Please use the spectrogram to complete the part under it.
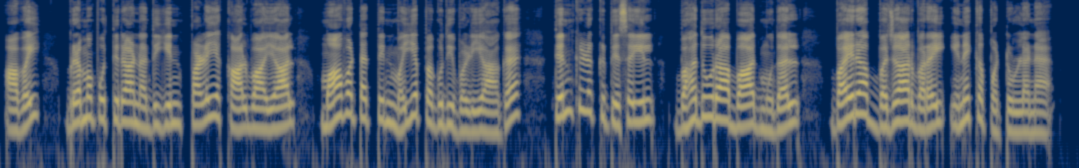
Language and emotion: Tamil, neutral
